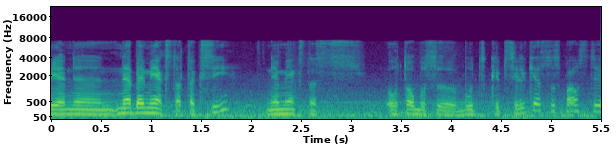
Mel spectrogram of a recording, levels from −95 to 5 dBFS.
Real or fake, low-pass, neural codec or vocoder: real; 7.2 kHz; none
